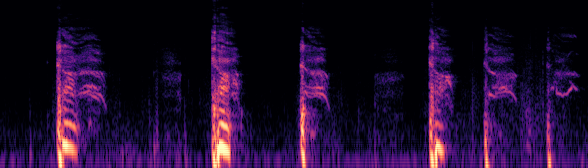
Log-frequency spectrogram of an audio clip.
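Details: Dog in the morning, finding it hard to rest: six harsh, abrupt coughs over about six seconds, each trailing into a brief raspy, wheezy tail; barking, wheezing cough.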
